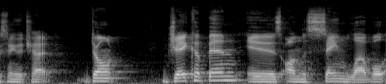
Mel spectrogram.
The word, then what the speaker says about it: Jacobin: or or russia today or something yeah it's pronounced jacobin okay jacob yeah it's just total trash but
